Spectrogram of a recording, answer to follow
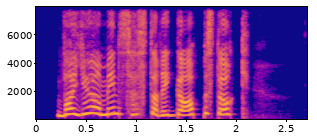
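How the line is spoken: Screamed. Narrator (Norwegian): skrek Celia

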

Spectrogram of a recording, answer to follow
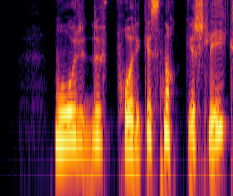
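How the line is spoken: Tearful, choked voice. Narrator (Norwegian): sa Camilla gråtkvalt

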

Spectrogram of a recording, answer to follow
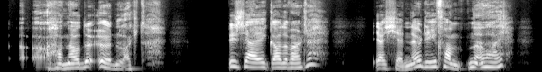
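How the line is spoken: Frightened young stammer. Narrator (Norwegian): stammet unggutten som var drivende hvit i ansiktet

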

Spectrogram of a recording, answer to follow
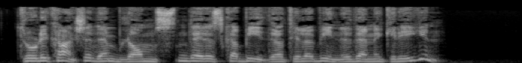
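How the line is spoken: Barked harshly. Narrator (Norwegian): Den ene SS-mannen bjeffet

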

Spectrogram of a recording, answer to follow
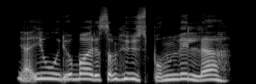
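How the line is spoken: Wailed. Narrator (Norwegian): jamret kona

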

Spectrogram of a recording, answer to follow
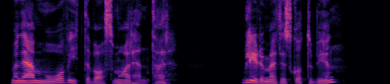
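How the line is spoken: Sighed. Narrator (Norwegian): sukket hun

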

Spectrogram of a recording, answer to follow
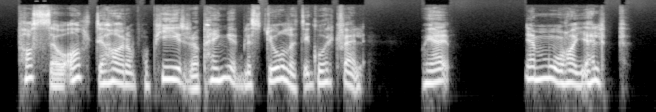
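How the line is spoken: Crying. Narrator (Norwegian): gråt hun

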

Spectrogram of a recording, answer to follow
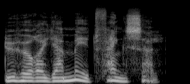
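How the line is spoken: Hissing. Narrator (Norwegian): hveste hun

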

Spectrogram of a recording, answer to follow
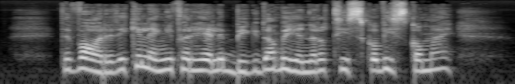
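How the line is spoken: Half-choked voice. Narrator (Norwegian): sa hun med halvkvalt stemme

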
